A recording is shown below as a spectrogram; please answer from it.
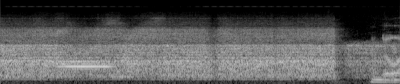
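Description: Shortwave band noise, a steady hiss of static, from an Icom IC-R8500 communications receiver's speaker as it is tuned across the 13 MHz band. A brief steady tone sounds about a second in. The static cuts off shortly before a man starts talking near the end.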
